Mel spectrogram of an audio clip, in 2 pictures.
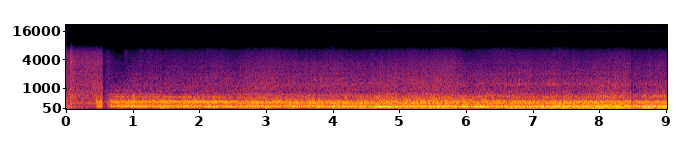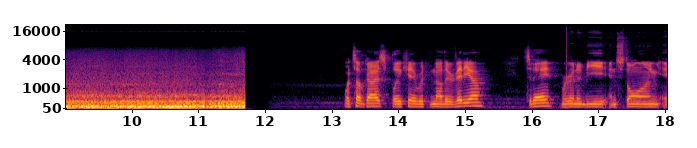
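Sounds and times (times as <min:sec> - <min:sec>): car engine running: 0:00.5 - 0:11.7.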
